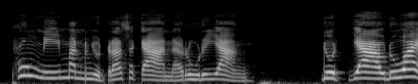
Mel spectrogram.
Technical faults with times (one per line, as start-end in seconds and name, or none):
0.00-4.19 generation loss
0.85 dropped buffer (overrun)
2.45 dropped buffer (overrun)
3.24 dropped buffer (overrun)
